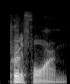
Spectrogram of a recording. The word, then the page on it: preform: American English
